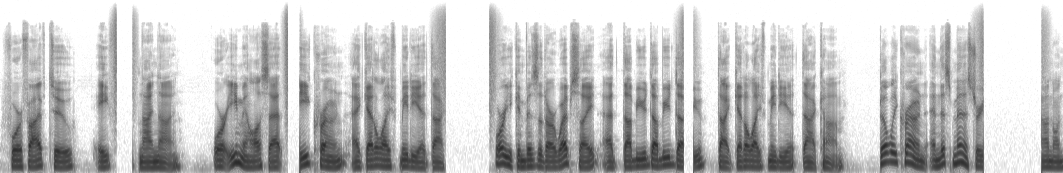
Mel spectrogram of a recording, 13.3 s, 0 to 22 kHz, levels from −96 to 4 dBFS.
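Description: Wireless microphone squelch dropout occurs five times, each one a short burst of rising hiss followed by a near-silent gap: at 1.36 to 1.72 s (mute about 0.21 s), at 3.52 to 3.77 s right after "or email us at" (0.16 s), at 5.39 to 6.26 s just before "you can visit our" (0.55 s), at 8.44 to 8.72 s (0.13 s), and at 12.15 to 13.13 s after "and this" (0.73 s). Each time the radio link fades, the receiver's squelch cuts the output to silence, and the speech comes back once the signal recovers.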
